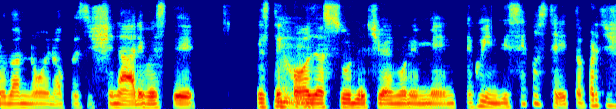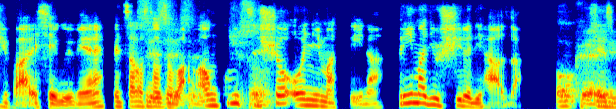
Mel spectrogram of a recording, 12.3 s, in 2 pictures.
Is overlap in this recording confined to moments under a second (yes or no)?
no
